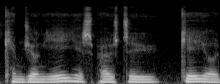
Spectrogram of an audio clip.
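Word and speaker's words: Kim Jung Gi: Jong Yi which is Kim j-u-n-g and then GI that's how you say his name is Kim jong-ye you're supposed to ghee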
